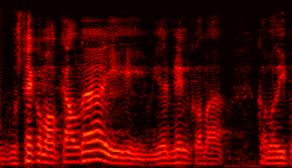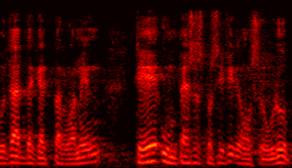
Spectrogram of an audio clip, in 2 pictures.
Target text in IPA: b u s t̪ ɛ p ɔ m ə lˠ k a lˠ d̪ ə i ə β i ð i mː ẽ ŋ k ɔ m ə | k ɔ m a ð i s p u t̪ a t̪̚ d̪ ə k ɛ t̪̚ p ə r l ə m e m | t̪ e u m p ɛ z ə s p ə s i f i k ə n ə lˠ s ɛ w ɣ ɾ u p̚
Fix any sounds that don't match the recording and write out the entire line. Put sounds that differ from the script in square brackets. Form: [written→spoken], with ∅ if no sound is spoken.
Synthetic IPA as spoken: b u s t̪ ɛ [p→k] ɔ m ə lˠ k a lˠ d̪ ə i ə β i ð [i→e] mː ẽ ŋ k ɔ m ə | k ɔ m [a→ə] ð i [s→∅] p u t̪ a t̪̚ d̪ ə k ɛ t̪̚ p ə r l ə m e [m→n] | t̪ e u m p ɛ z ə s p ə s i f i k ə n ə lˠ s ɛ w ɣ ɾ u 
